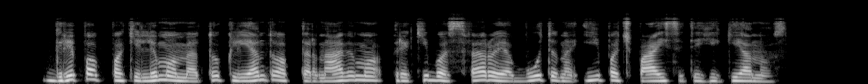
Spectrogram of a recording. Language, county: Lithuanian, Kaunas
